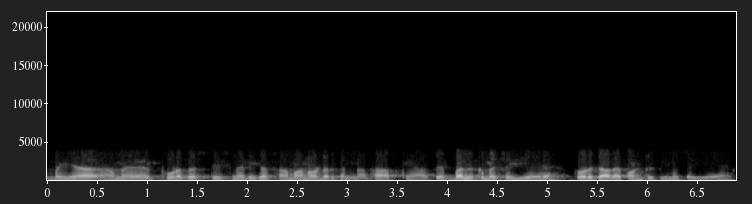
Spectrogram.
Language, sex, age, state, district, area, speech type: Hindi, male, 18-30, Madhya Pradesh, Bhopal, urban, conversation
